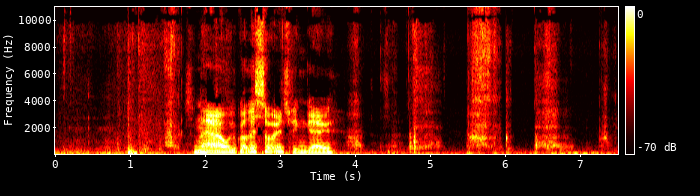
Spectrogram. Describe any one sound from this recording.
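A small plastic device taps and slides on a wooden table.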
